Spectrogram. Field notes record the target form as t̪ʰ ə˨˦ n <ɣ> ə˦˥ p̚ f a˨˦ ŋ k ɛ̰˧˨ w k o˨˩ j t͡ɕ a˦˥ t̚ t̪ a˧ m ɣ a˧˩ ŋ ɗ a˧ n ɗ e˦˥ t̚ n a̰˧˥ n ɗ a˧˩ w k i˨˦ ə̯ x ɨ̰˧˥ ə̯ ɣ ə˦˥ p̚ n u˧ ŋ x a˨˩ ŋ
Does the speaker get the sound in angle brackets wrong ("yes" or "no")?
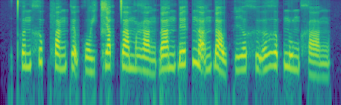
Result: yes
